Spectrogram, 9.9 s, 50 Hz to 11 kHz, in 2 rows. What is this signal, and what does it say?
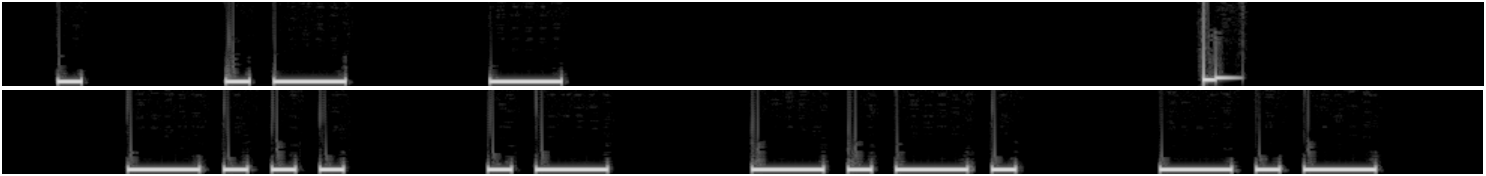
Morse code, heard as a keyed tone, about 15 wpm, spaced as for 11 wpm, 700 Hz. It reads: EAT BACK
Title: 2x Character Spacing - Top 300 Words - 15wpm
